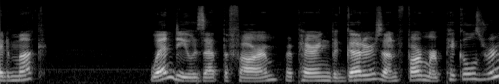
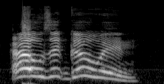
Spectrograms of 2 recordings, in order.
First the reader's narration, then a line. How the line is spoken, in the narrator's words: Farmer Pickle shouted up to her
